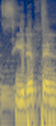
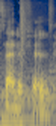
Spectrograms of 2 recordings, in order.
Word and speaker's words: Cetaphil: cetaphil cleansing lotion and yes it's pronounced cedar fill not cellophane so like seatile alcohol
